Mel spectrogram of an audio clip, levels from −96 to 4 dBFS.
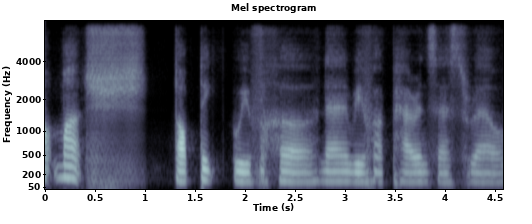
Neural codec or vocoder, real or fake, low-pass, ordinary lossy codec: codec, 24 kHz, 0.5 kbps, DualCodec; fake; 7.2 kHz; none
